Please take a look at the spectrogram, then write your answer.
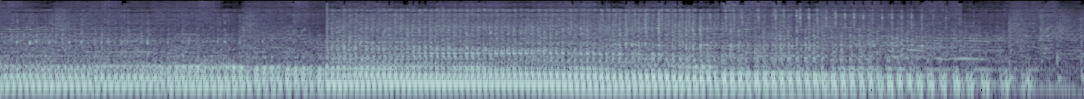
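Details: Cheap used rock bouncer off-roader showing heavy blow-by smoke: rough, uneven low thrum with a ragged rhythmic knock as the engine runs down. Metal chunks were found in the oil, confirming failed bottom end bearings and a finished motor.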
